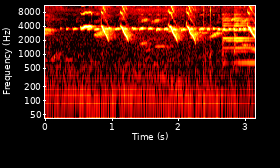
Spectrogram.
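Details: Drongo from Indonesia in full, vigorous song: a steady high whistled tone runs under sharp descending swoops repeated roughly every second, with brief metallic notes near the end.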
